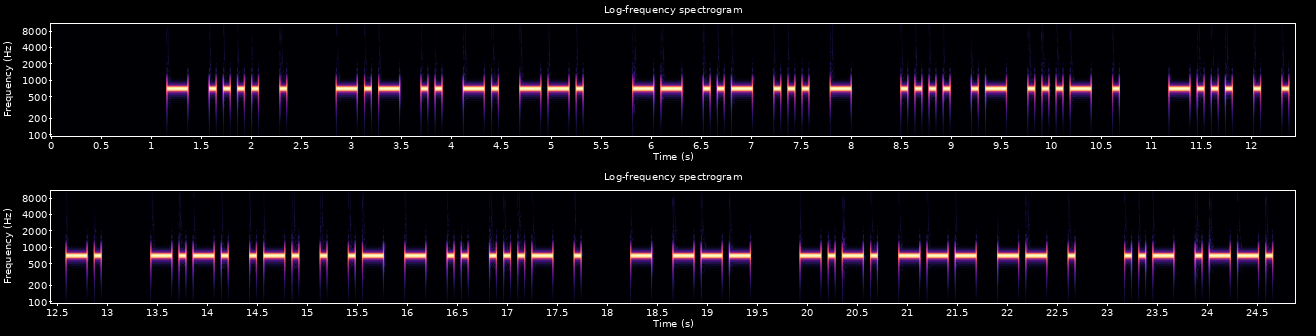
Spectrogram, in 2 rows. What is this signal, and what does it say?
Morse code, heard as a keyed tone, about 17 wpm, 700 Hz. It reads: THE KING MUST HAVE BEEN CREATIVE TO COME UP
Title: Sentences from Top 1000 Words - Review Part 5 - 17wpm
